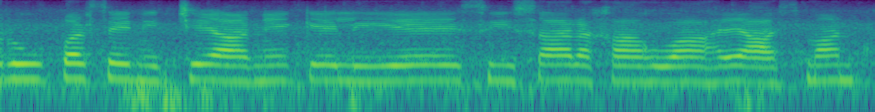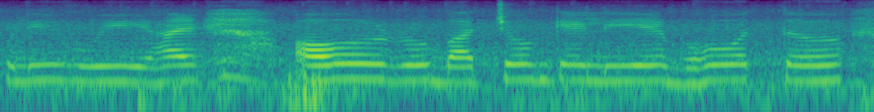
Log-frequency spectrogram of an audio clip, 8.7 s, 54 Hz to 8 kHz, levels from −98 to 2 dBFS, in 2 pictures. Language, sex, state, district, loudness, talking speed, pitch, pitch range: Hindi, female, Andhra Pradesh, Anantapur, -21 LUFS, 50 wpm, 220 Hz, 210-225 Hz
